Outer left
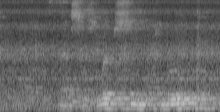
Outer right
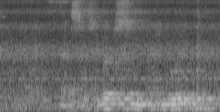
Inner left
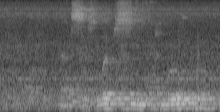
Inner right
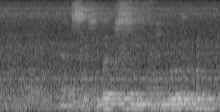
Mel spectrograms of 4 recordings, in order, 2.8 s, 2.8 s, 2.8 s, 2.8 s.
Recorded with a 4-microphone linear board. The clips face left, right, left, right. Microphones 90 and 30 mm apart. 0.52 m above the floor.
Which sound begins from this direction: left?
A man speaking, at 0.7 s.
